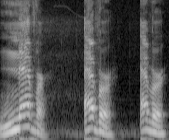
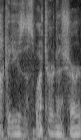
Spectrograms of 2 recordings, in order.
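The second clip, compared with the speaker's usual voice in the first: mimicked rapid speech, much faster and quieter; 4 semitones lower, 9 dB quieter than usual. Retelling a woman asking him for clothes: imitating fast talking. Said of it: "and just talking real fast".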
